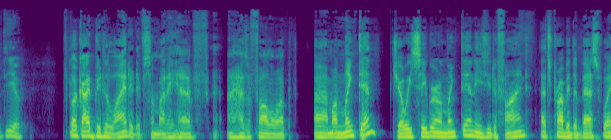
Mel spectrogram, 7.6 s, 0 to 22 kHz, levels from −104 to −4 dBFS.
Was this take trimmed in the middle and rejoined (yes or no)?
yes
